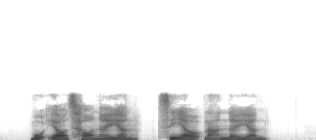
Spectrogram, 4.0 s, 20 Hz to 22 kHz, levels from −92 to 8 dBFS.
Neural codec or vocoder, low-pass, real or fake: codec, 16 kHz, 1 kbps, X-Codec, WavLM features, trained on Multilingual LibriSpeech; 7.2 kHz; fake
